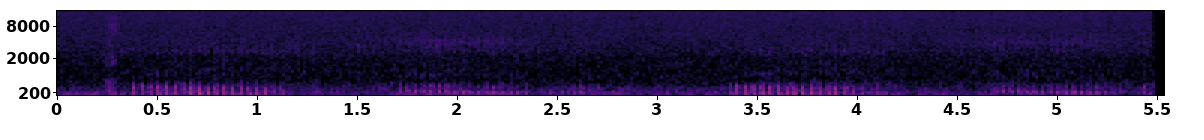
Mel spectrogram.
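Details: A resting cat with her eyes covered purrs and snores: steady rhythmic purring that rises and falls with each breath, with a soft snoring quality.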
